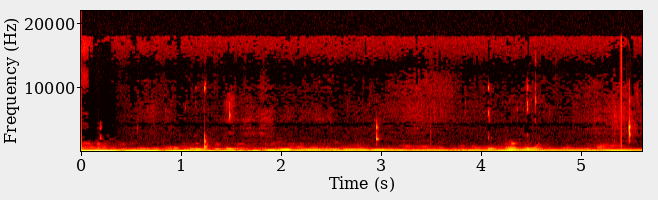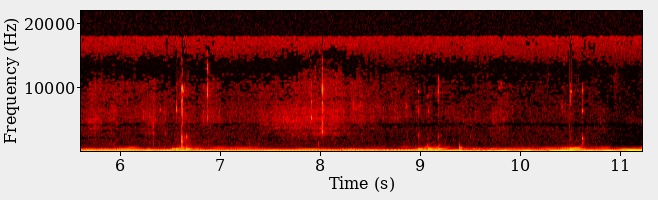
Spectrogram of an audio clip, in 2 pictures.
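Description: Scattered water drips, short and plinking at irregular intervals, over a low, slowly sweeping drone that sounds like it's underwater, with no voices.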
